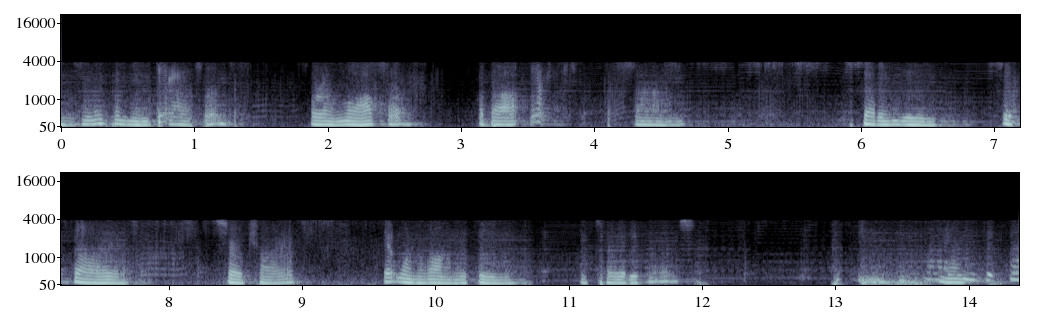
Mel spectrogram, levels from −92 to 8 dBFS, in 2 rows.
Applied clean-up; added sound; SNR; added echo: neural separator model SepFormer DNS4.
